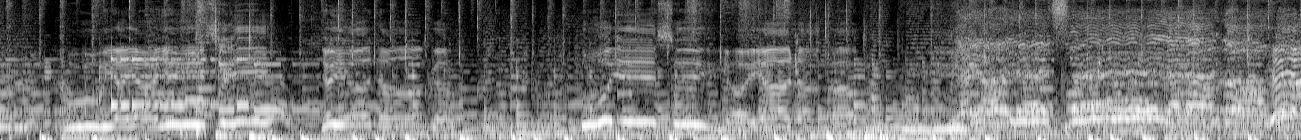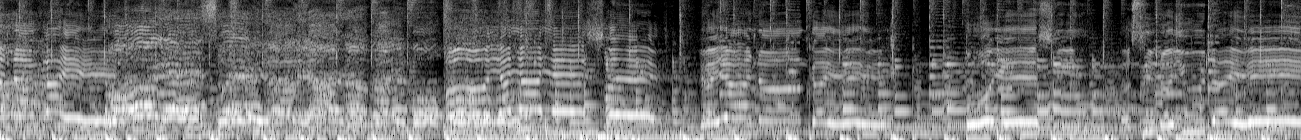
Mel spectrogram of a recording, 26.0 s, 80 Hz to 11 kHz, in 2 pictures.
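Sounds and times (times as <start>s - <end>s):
band with steady drum beat: 0.0s - 26.0s
group of voices singing: 0.0s - 26.0s.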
